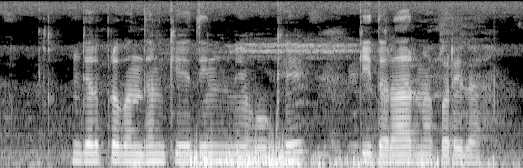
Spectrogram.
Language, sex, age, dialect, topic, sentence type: Bhojpuri, male, 18-24, Southern / Standard, agriculture, question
